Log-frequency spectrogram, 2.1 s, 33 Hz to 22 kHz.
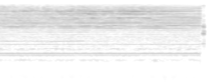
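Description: DeWalt trim router on a Genmitsu 4040 Pro CNC running steadily during a spoil-board flattening pass, an even motor hum with a held whine.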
